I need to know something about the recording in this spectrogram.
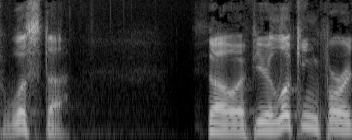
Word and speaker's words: Worcester: w RS how they pronounce is W it's Worchester but it's pronounced wer not even Worcester it's pronounced wora so if you're looking for w s ah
